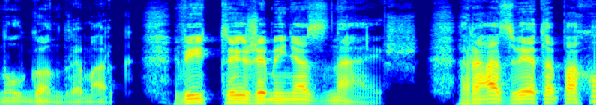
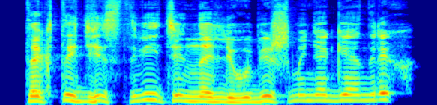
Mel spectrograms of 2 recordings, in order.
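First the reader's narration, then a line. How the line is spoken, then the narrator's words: Laughing question. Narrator (Russian): спросила она, смеясь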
